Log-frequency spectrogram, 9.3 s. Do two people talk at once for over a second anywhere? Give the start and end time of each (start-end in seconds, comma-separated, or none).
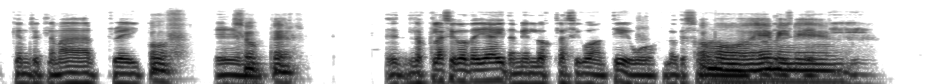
7.0-8.3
